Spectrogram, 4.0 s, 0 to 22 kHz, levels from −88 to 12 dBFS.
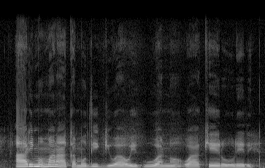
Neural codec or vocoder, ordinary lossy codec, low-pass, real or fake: none; none; 19.8 kHz; real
